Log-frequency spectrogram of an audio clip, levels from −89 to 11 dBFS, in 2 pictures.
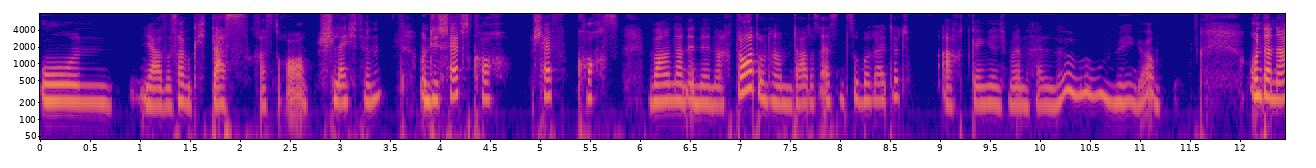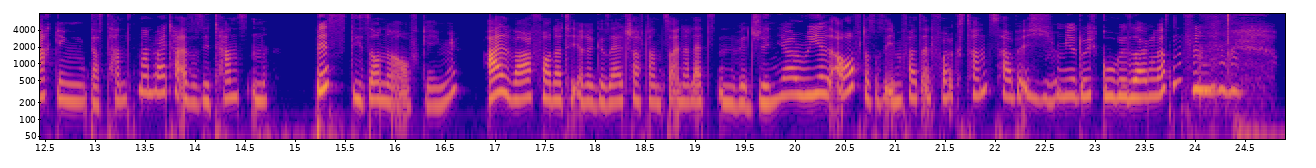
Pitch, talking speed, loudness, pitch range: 230 Hz, 160 wpm, -27 LUFS, 205-275 Hz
